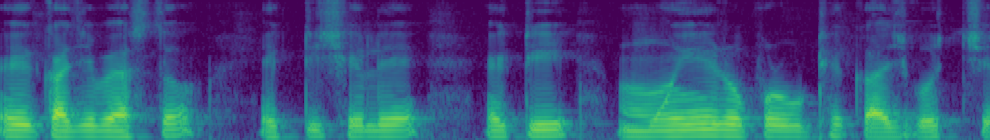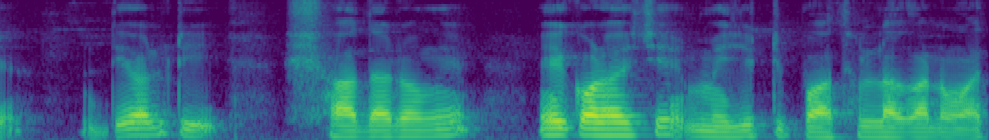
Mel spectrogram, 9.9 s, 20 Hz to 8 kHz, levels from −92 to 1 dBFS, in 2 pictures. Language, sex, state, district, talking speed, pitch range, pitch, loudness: Bengali, male, West Bengal, Paschim Medinipur, 135 wpm, 115-130 Hz, 120 Hz, -22 LUFS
